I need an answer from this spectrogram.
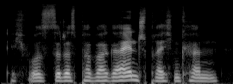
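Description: A woman's voice: low-pitched, moderate pace, no echo, clean studio sound, pitched below the performer's own voice, natural voice. A woman voicing a kindly, eager male doctor in a storybook reading, speaking earnestly. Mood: puzzled. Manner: earnest, excitable.

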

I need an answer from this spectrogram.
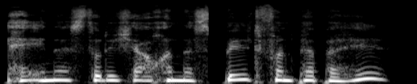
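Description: A man voicing a bold, curious little girl in an audiobook, talking in a bright, mischievous way. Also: sits high, fairly even intonation, fast, slightly rough, dry recording, studio quality, voice pushed up. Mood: eager. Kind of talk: audiobook character voice.

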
